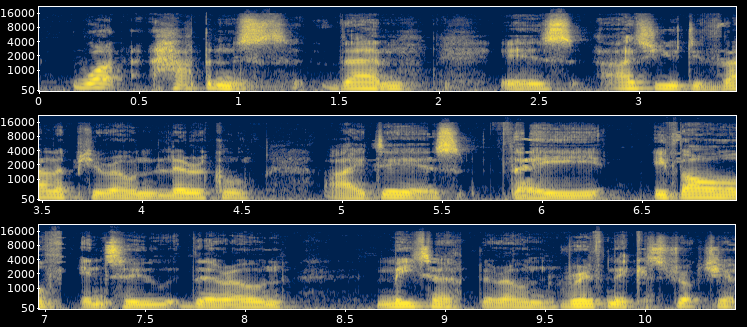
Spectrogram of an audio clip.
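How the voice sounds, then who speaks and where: A man with a slight Scouse accent speaks at a medium pitch. His intonation is fairly even and his pace very slow. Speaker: musician, songwriter. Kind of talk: interview. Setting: recording studio. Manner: halting, repeats words.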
